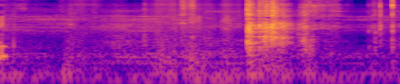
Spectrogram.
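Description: Plastic handling sounds from a portable DVD player as a disc is put into its disc compartment: a short clattering rustle about two and a half seconds in, then a few sharp clicks near the end.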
